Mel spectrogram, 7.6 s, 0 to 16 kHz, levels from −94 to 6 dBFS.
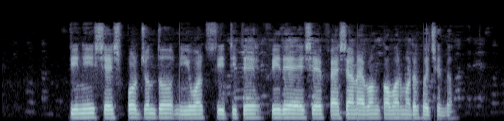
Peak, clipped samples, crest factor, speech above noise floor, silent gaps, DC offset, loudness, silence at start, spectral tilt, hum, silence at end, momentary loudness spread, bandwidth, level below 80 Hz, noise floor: -2 dBFS; under 0.1%; 18 dB; 48 dB; none; under 0.1%; -19 LUFS; 1.05 s; -4.5 dB/octave; none; 0.8 s; 6 LU; 8 kHz; -62 dBFS; -67 dBFS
